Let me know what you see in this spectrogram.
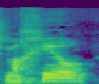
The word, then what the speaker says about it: Makiel: It's what most people say. It's a Dutch name. In Dutch, it's Makiel. I know it's a little bit difficult to pronounce, so how you say it, great.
